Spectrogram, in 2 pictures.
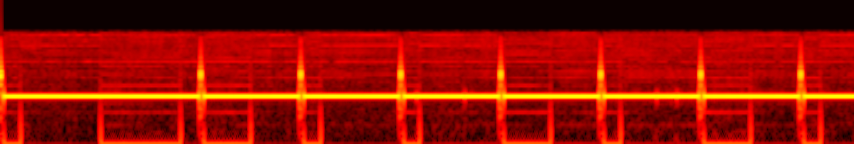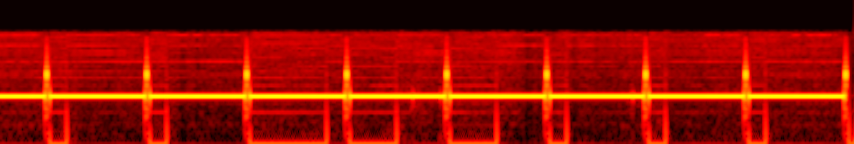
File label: NIST Time; Zagranica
